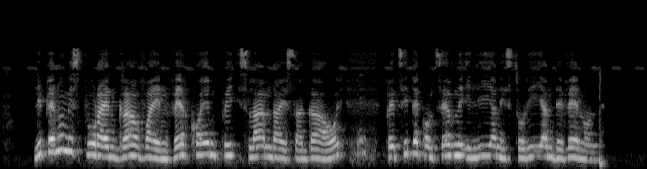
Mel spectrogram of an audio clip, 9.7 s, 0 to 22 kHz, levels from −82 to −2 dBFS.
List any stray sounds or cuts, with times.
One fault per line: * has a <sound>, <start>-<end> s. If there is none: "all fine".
* has a laugh, 5.3-5.5 s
